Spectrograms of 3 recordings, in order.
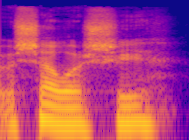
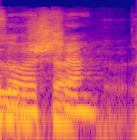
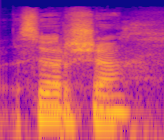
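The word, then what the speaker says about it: Saoirse: Saorsi Ronan, akit nyilvánvalóan nem így kell kiejteni, hanem... Szörse. Szörse.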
